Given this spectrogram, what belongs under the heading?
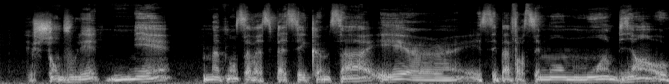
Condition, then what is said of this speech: Laryngectomy. Tu vivras plus longtemps dans ta vie avec cette nouvelle voix qu'avec l'ancienne.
